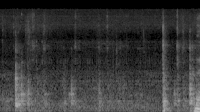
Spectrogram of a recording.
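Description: Faint handling clicks and scrapes as a small OLED display module's pins are pushed into a header socket on a printed circuit board, the clearest click about a third of a second in.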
